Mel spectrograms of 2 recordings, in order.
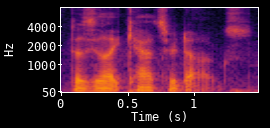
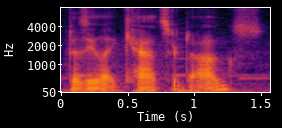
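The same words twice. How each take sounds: First: The voice falls at the end. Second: The voice rises at the end. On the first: "Now I'm falling at the end" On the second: "Is it possible to rise?"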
